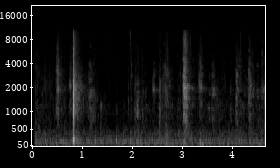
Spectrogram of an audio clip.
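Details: Rescued pet dog with cancer, once fearful, spinning around in a sneezing fit: two sharp explosive sneezes, a loud one near the start and another about two seconds later, with soft snuffling and breathy panting between them.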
